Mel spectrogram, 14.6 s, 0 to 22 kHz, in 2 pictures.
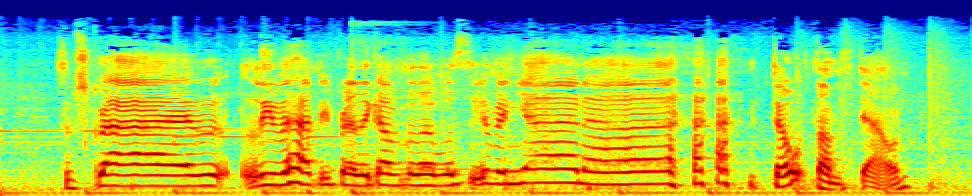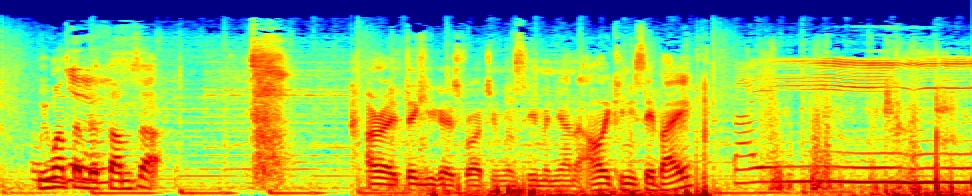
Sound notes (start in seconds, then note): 4.8 laughs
